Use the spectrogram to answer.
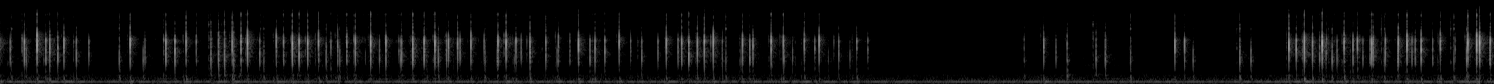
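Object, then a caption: Mechanical keyboard with plastic keycaps. Fingertips of both hands type fast on a compact HI-FINGER 7.5 mechanical keyboard with a black case and white and pink plastic keycaps, resting on a desk mat. Dense, bright, sharp clacks come in rapid bursts, thin to a few scattered taps for several seconds, then pick back up in a quick flurry. A faint low steady hum sits underneath throughout.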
